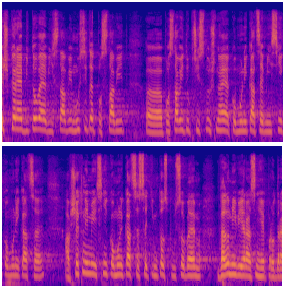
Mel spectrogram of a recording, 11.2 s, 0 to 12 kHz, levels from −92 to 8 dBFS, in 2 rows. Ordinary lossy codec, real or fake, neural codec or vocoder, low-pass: Opus, 64 kbps; real; none; 9.9 kHz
